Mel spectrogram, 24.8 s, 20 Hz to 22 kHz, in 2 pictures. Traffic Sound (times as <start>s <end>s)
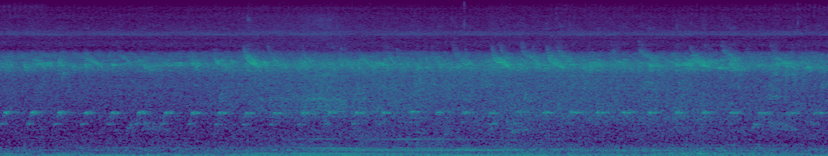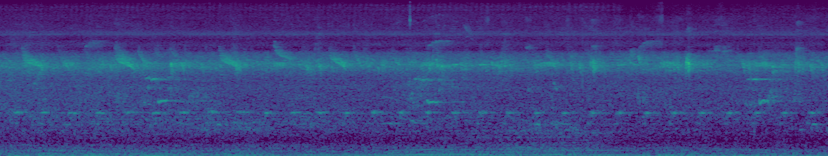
3.0s 22.5s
